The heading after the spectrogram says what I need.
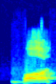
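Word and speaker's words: bought: का क्या था ब्रॉट बॉट सॉरी तो आई का क्या था? बोट ए ओ यू जी एच टी तो यहां पे भी जी एच साइलेंट वैसे ही आपने देखा था ब्रिंग का ब्रिंग का भी क्या था?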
